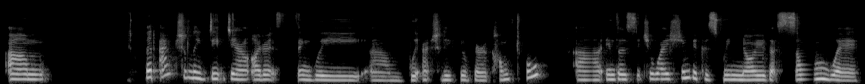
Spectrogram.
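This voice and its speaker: Woman, interpreter, halting speech, many um and uh, dark mellow tone, dry close sound. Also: mid-range voice, no echo. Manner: halting, many fillers and restarts. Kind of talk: spoken interpretation into English.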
